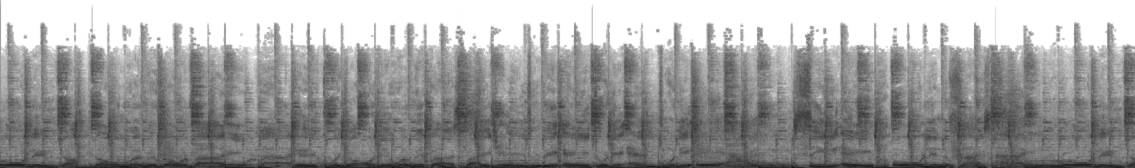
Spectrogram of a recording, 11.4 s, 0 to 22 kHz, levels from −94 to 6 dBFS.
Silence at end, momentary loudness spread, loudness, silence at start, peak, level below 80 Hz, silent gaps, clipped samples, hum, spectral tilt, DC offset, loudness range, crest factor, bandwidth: 0 s; 2 LU; -10 LUFS; 0 s; 0 dBFS; -16 dBFS; none; under 0.1%; none; -4 dB/octave; under 0.1%; 1 LU; 10 dB; 19 kHz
